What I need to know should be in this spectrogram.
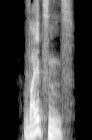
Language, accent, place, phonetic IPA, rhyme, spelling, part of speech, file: German, Germany, Berlin, [ˈvaɪ̯t͡sn̩s], -aɪ̯t͡sn̩s, Weizens, noun, De-Weizens.ogg
- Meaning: genitive singular of Weizen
